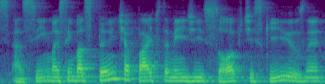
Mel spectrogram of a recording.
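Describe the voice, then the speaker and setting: Audible room echo surrounds a man whose dark, mellow, somewhat breathy voice keeps a fairly even intonation. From Brazil, São Paulo city. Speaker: data scientist. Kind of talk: casual interview. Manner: hesitant, many fillers.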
